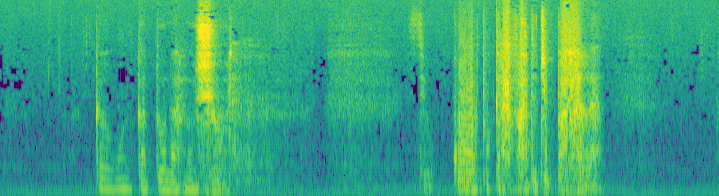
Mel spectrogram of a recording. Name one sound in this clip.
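A woman speaks close by in a strained, anguished voice.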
